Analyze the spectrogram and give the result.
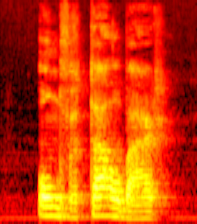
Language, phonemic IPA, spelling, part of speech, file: Dutch, /ˌɔn.vərˈtaːl.baːr/, onvertaalbaar, adjective, Nl-onvertaalbaar.ogg
- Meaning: untranslatable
